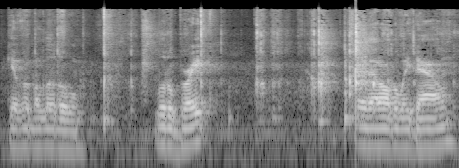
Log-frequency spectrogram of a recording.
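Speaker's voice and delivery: normal talking voice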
